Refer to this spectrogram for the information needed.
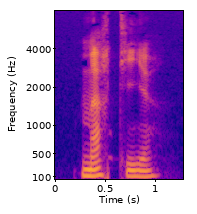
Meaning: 1. martyrdom 2. martyress; female equivalent of martyr
- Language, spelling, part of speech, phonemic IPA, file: French, martyre, noun, /maʁ.tiʁ/, Fr-martyre.ogg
